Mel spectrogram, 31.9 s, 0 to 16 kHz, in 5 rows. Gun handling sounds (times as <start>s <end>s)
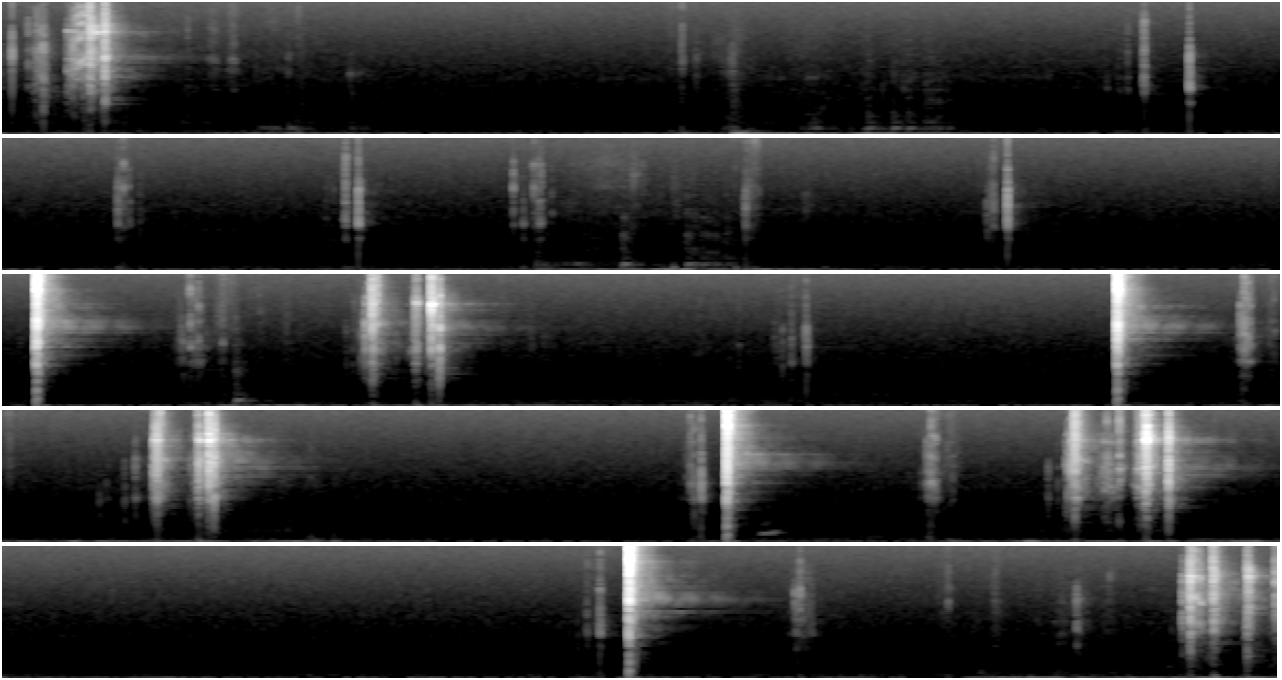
0.1s 0.8s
